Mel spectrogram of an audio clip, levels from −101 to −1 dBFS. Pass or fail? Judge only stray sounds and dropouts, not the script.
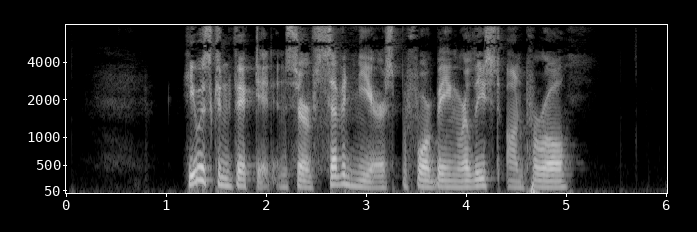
pass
